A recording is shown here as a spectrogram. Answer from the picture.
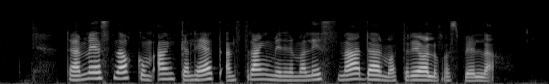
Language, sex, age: Norwegian, female, 18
